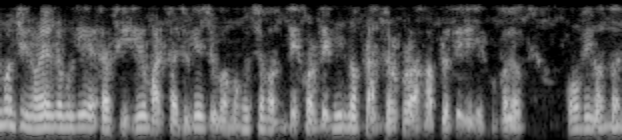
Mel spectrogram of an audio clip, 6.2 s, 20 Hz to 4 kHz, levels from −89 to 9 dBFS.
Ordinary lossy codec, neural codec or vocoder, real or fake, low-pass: none; vocoder, 22.05 kHz, 80 mel bands, HiFi-GAN; fake; 3.6 kHz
